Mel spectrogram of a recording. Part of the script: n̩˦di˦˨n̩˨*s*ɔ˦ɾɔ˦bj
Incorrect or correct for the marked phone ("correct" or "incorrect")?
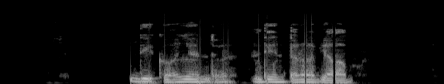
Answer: incorrect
